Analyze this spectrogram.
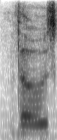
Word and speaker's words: those: calories okay so here instead of to this is those okay so the th is when you pronounce uh your you place your tongue between your teeth and it's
